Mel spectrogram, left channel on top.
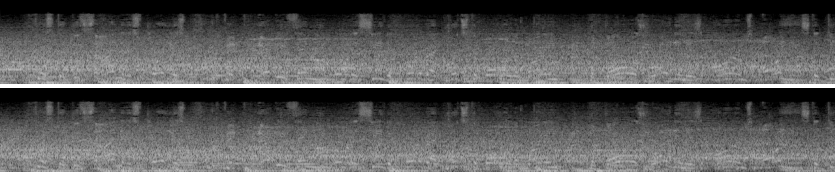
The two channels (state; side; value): normal; both; correlation 0.43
